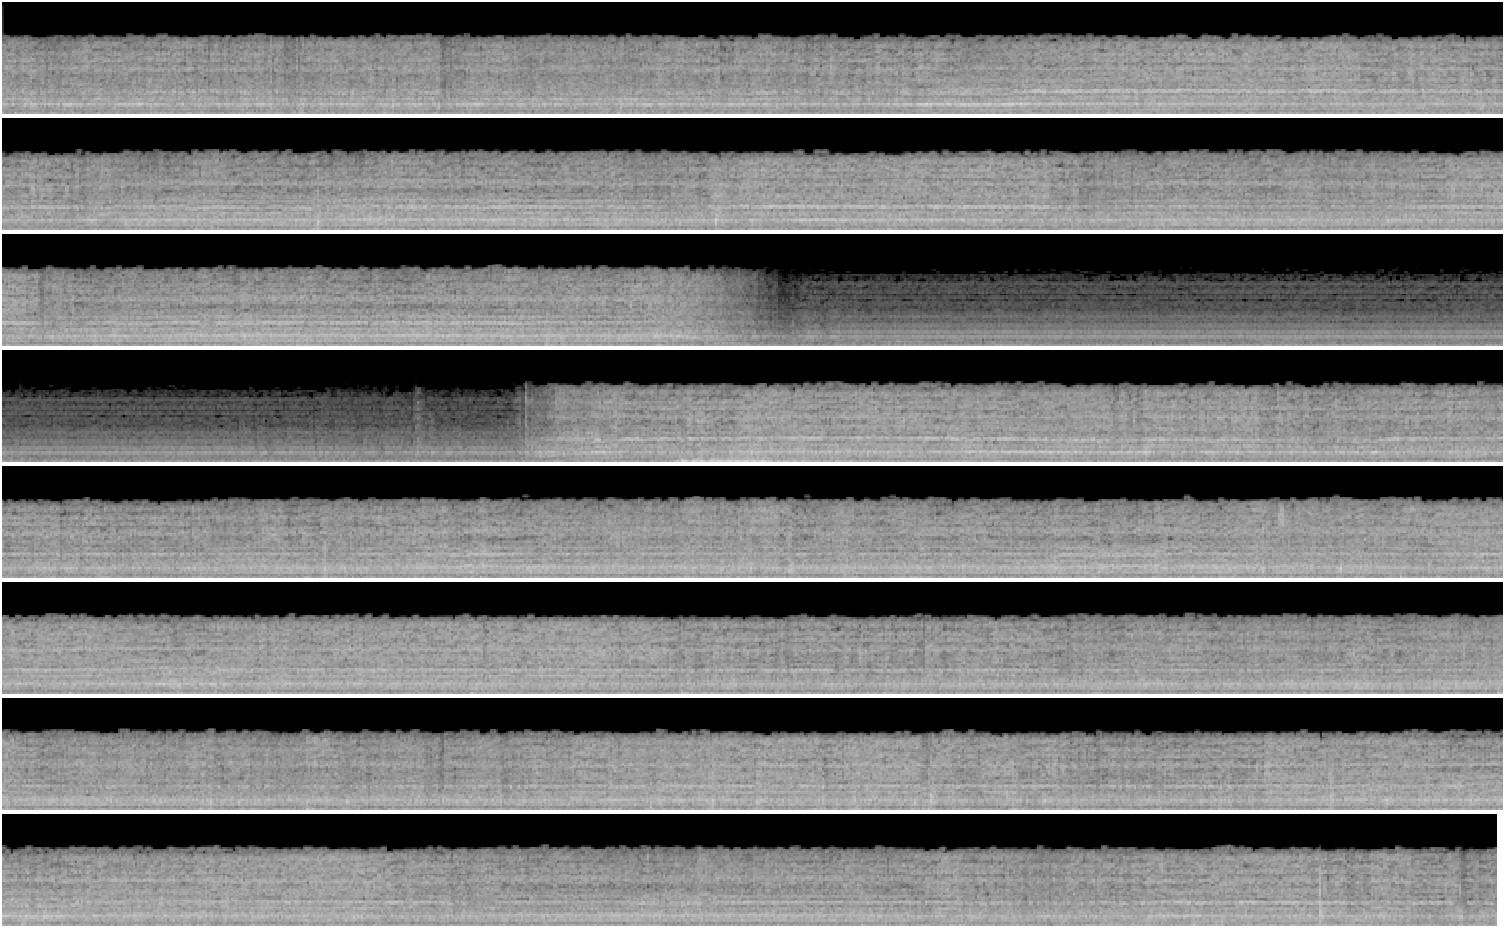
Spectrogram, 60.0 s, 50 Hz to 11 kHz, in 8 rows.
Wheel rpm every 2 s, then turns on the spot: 140, 140, 140, 150, 150, 150, 150, 150, 140, 20, 0, 0, 70, 150, 150, 160, 160, 160, 160, 160, 160, 160, 160, 160, 160, 160, 160, 160, 160, 160.
none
